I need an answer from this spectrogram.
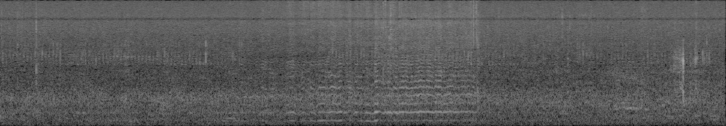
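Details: Buff-tailed bumblebee foraging on rose mallow, a hibiscus flower; a steady low buzzing drone with clear harmonic bands strengthens from about six to eight seconds as the bee hovers nearby, over a constant hiss of background noise and occasional small clicks.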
